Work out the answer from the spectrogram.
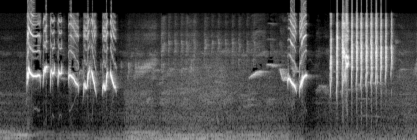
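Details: An orange-headed thrush (Geokichla citrina) sings bursts of rich, looping high whistles, pauses over a low hum, then rattles off about ten quick, sharp repeated notes.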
